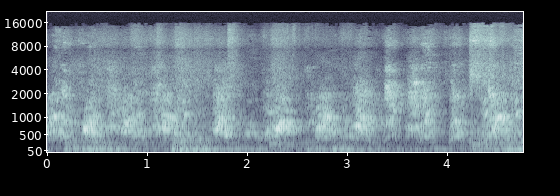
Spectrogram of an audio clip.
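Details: A young stud male Rottweiler, Nano, barking while searching for a ball at a breeding kennel. Loud barks land in an irregular run of roughly two per second, with low rumbling noise underneath.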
